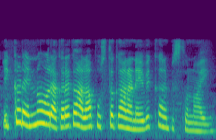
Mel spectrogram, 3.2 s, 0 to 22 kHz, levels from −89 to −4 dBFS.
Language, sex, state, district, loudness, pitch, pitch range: Telugu, female, Telangana, Hyderabad, -13 LUFS, 280 Hz, 235-315 Hz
